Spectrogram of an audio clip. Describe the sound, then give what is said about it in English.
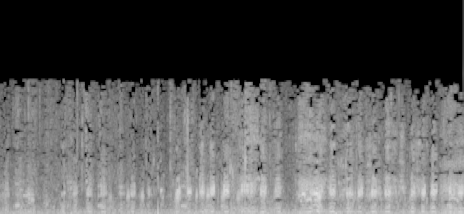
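Ducks on Barty's pond quack continuously in a busy, overlapping chorus, moderately loud, with repeated nasal calls layered over a constant outdoor background and no talking. “And now, digitally gathering to watch the ducks on Barty's pond. What the hell are they doing?”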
